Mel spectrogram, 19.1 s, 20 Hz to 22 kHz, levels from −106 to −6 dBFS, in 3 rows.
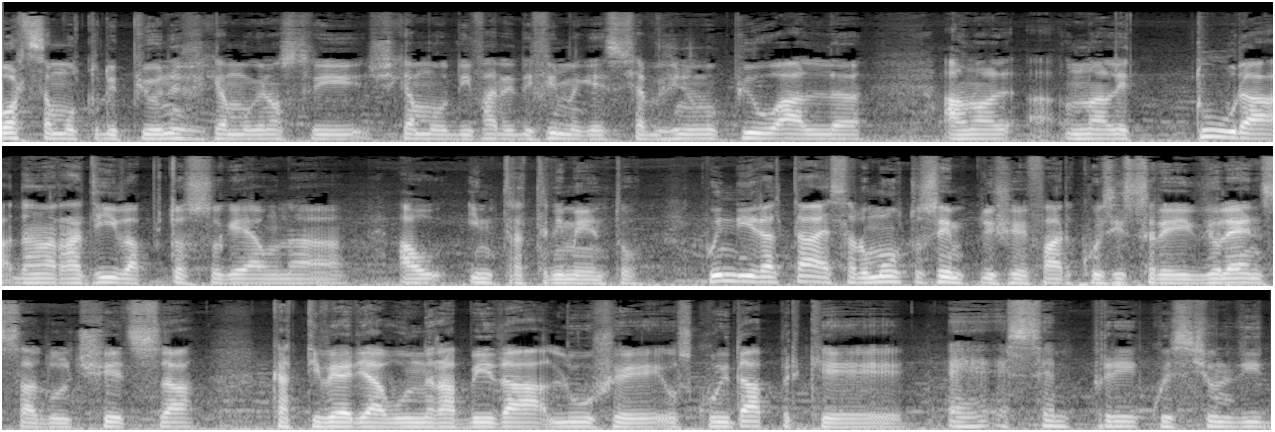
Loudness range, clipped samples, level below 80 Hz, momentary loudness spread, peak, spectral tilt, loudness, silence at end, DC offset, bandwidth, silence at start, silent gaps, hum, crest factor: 3 LU; under 0.1%; -36 dBFS; 8 LU; 0 dBFS; -5 dB/octave; -20 LUFS; 0 s; under 0.1%; 16.5 kHz; 0 s; none; none; 20 dB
